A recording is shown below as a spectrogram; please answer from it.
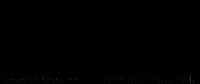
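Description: Near silence: room tone with a few faint, short rustles.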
